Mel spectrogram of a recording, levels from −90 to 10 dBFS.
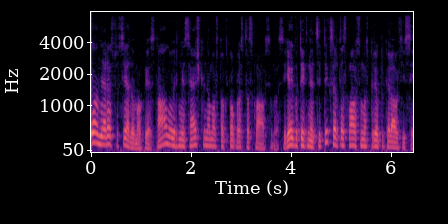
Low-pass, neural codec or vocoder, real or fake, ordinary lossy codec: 7.2 kHz; codec, 16 kHz, 2 kbps, FunCodec, trained on LibriTTS, 25 frames a second; fake; MP3, 48 kbps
